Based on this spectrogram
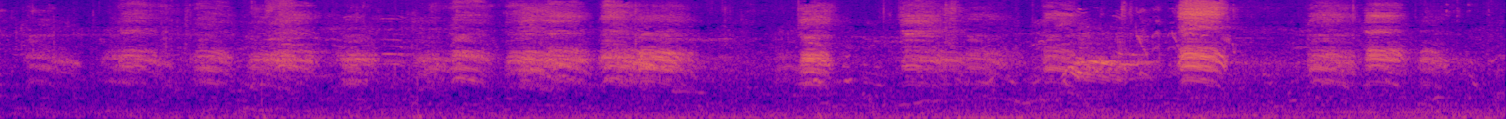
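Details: Birds calling, heard as harsh, cawing notes in short bursts that come every half second to a second, some overlapping, over a steady low rumble throughout.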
